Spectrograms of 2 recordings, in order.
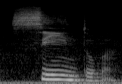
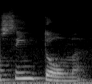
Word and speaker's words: síntoma: palabra síntoma Y fíjate muy bien Cómo se pronuncia síntoma no síntoma sino síntoma ahora después tenemos por último la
